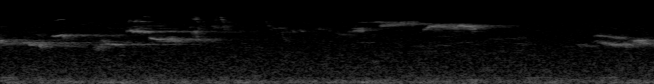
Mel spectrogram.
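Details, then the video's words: Common blackbird's evening song with sweet whistled phrases and thin high trills, recurring every couple of seconds over a soft low background noise. "Abendlicher Amselgesang"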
